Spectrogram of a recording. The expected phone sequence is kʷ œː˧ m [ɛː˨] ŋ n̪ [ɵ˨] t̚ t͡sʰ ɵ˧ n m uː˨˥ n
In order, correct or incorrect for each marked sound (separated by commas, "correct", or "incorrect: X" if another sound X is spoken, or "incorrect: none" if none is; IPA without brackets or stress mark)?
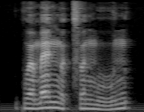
incorrect: ɛː˥, correct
